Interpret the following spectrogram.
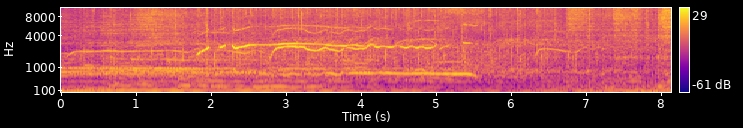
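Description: Live rock band playing through a festival PA, with an electric guitar lead of held, bent notes with vibrato over a steady low end. The music drops quieter about five and a half seconds in.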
